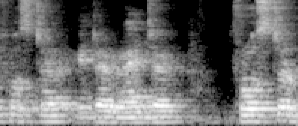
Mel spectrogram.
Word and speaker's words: Forster: তো ফস্টার এটা রাইটার, ফ্রস্টার বানানটা ভুল করবে না, FORSTER, অবশ্যই FOSTER দেবে না, FORSTER, ফ্রস্টার।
